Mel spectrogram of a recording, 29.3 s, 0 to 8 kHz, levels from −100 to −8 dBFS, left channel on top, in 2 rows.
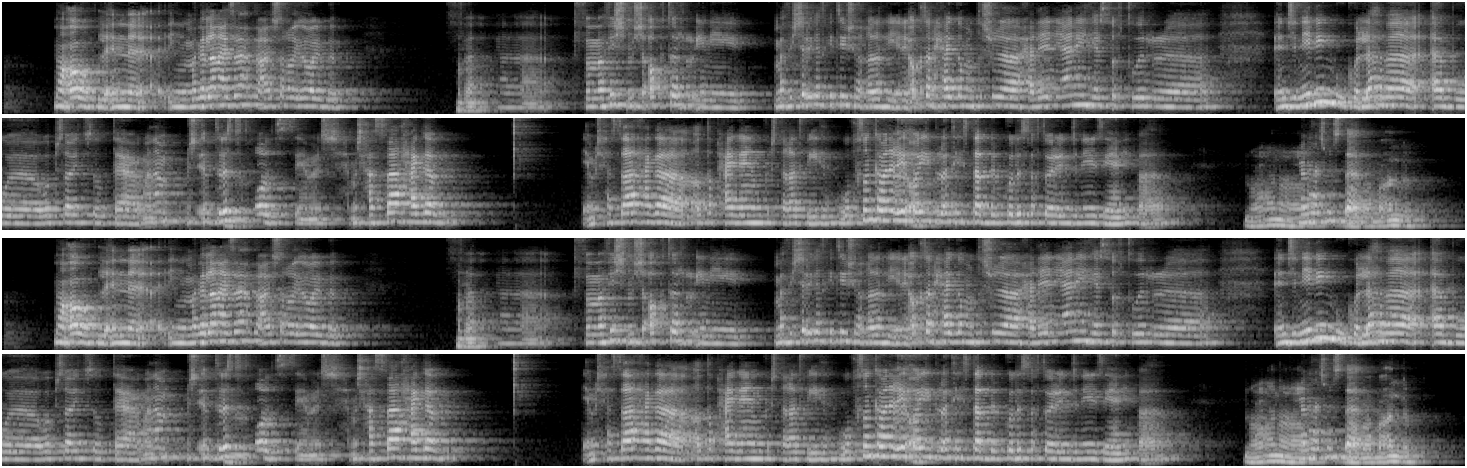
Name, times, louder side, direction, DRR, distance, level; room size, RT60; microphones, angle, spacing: voice 1, 0.5-3.4 4.6-5.5 5.8-7.4 7.7-19.1 20.4-26.3 27.6-28.3, equal, 5° left, 7 dB, 0.7 m, -32 dB
voice 2, 4.5-4.9 16.8-17.1 23.7-23.9 27.0-28.8, right 3 dB, 65° right, 9 dB, 0.6 m, -36 dB
10.5 x 5.9 x 6.1 m, 1.1 s
head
